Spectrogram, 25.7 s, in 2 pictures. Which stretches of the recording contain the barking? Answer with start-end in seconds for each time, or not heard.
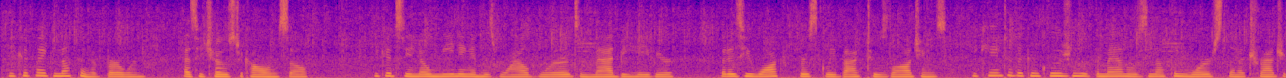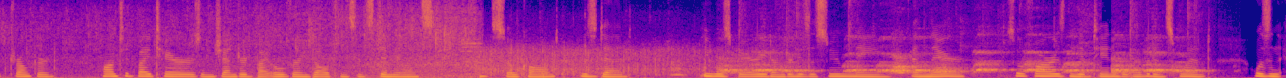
19.5-25.0.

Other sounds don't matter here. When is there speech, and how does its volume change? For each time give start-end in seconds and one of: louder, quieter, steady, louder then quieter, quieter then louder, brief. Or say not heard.
0.0-25.6 steady.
